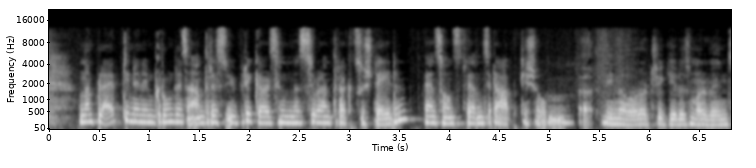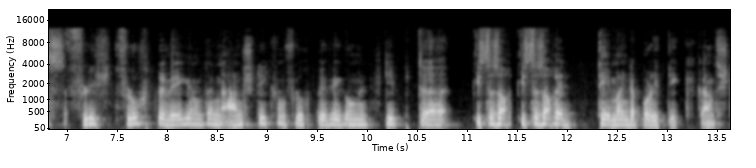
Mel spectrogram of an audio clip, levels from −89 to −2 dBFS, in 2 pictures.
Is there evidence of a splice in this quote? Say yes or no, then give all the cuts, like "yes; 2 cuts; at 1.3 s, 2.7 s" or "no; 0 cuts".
yes; 5 cuts; at 1.3 s, 4.4 s, 7.0 s, 10.1 s, 11.4 s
